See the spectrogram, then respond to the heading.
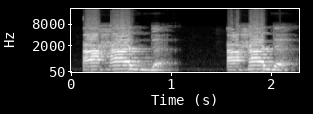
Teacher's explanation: Jadi dalnya ini dipantulkan dengan kuat. Makanya disebut dengan qalqalah kubra.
